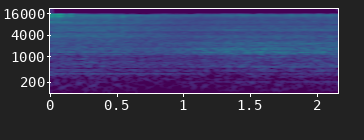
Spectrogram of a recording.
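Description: Steady fan noise from plug-in electric space heaters running: an even hiss with a faint hum under it.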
